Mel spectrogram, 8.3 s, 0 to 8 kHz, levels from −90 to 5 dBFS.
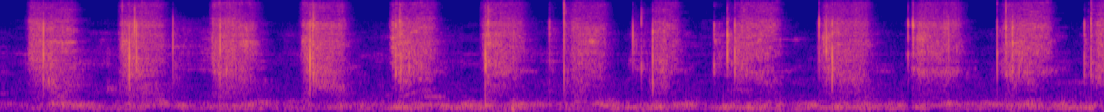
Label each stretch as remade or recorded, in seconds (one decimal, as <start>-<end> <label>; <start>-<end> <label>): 0.0-2.7 remade; 2.7-3.4 recorded; 3.4-5.0 remade; 5.0-5.8 recorded; 5.8-7.6 remade; 7.6-8.3 recorded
